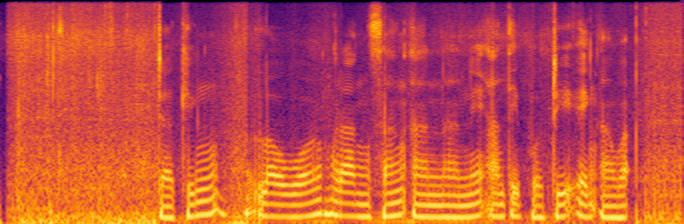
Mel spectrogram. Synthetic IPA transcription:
ɖ̪̥ä̤ɡ̥ɪŋlɔwɔŋɾaŋsaŋananeʔa̰nt̪ib̥oɖ̪̥iʔɪŋawaʔ

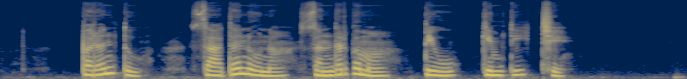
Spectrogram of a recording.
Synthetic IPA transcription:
pəɾənt̪u | sad̪ʱənonasə̃nd̪əɾbʱmã | t̪eo | kɪmt̪it͡ʃʰe

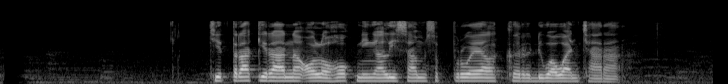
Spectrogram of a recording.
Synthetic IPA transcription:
t͡ʃit̪ɾakiɾanaɔlɔɦɔk̚niŋalisamsəpɾuɛlkɨrdiwawaɲt͡ʃaɾa

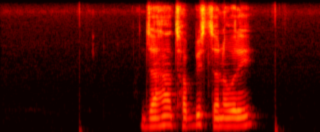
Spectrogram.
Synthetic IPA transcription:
d͡zʌɦãt͡sʰʌbːisd͡zʌnʌwʌɾi

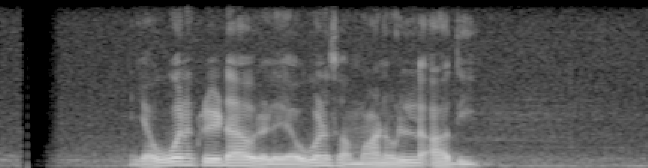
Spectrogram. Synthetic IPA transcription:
jɐ̰wːɐnɨkɾiːɽaːʋɐɾɐɭejɐwːɐnɨs̬ɐmːaːnuɭːɐ̰ʔaːd̪i

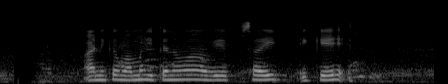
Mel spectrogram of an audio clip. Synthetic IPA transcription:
anikəmaməɦit̪ənəʋaːʋebsaiʈekeː

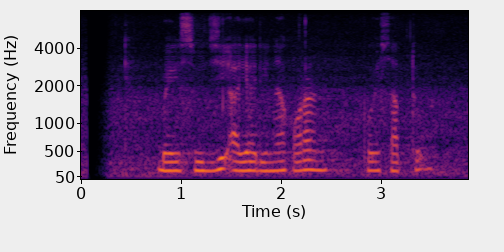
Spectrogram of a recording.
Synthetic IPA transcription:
bajsud͡ʒiʔajadinakɔɾanpoisap̚t̪u

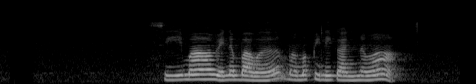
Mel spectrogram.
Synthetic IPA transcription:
siːmaːʋenəbaʋəmaməpiliɡanːəʋaː

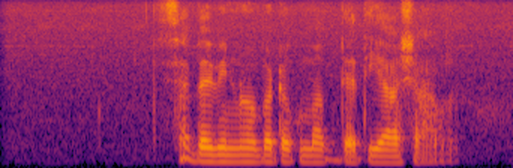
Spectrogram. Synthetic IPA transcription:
sæbəʋinːɐbəʈəkumak̚d̪ɛt̪iaːʃa̰ːʋə

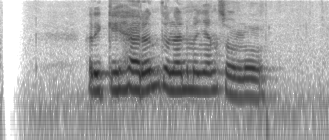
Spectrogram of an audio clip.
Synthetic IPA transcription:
rikeɦaɾənd̪̥o̤lanməɲaŋsɔlɔ

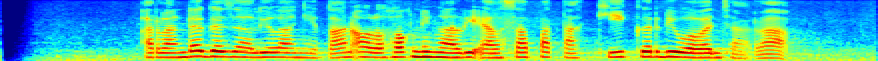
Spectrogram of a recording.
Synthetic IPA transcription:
ʔarlandaɡazalilaŋit̪anɔlɔɦɔk̚niŋaliʔɛlsapat̪akʰikɨrdiwawaɲt͡ʃaɾa

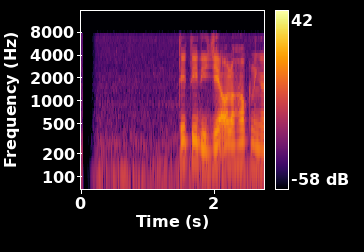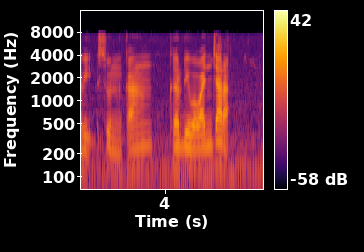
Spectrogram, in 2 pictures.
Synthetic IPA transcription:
t̪it̪idid͡ʒɛɔlɔɦɔk̚niŋalisunkaŋkərdiwawaɲt͡ʃaɾa̰

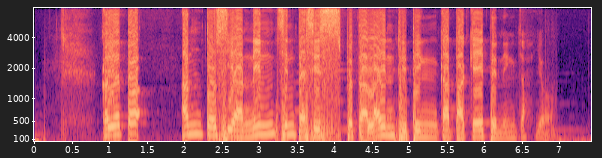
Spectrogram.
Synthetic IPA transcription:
kɔjɔt̪ɔ | ʔant̪osianɪnsint̪ɛsɪsb̥ə̤d̪̥a̤laɪnd̪̥i̤d̪̥ɪŋkat̪aked̪̥e̤nɪŋt͡ʃahjɔ̰

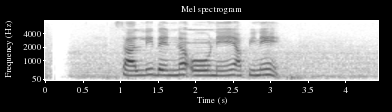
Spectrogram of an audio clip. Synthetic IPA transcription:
salːid̪enːəʔoːneːapineː

